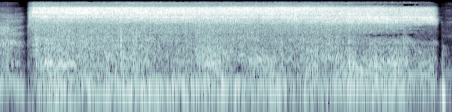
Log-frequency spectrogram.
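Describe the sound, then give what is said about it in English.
A voice makes a long, steady, loud hissing sound, imitating air escaping under pressure from a hot car radiator as it is opened, held for about four seconds before cutting off abruptly. “which you may know is the sound of air.”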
